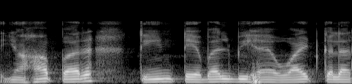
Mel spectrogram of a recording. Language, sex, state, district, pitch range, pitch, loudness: Hindi, male, Jharkhand, Ranchi, 115-125 Hz, 120 Hz, -16 LUFS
